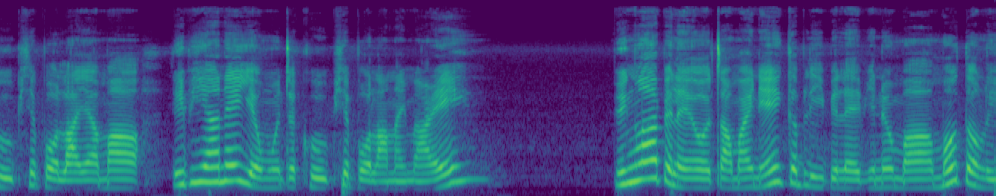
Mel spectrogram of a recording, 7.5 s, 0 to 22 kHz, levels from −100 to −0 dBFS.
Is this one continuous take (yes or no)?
yes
